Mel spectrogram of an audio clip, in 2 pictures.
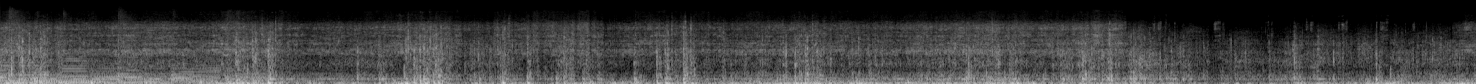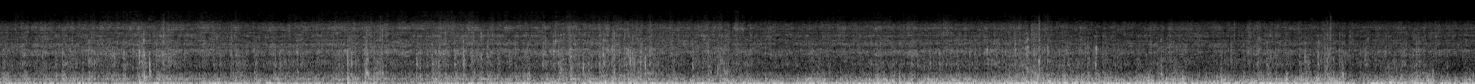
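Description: A bicycle frame clatters over bumps.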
